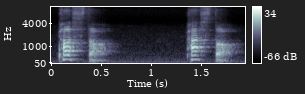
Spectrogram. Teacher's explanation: So with the British, you have the stress on the first syllable. Pasta. But with American English, the stress is on the second syllable.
